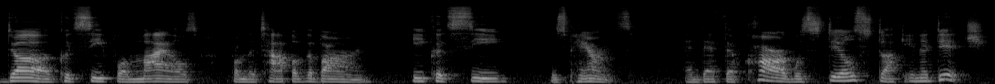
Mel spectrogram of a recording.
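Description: A woman reading a picture book aloud to young children, with dramatic emphasis and hushed asides to her listeners. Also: rumbling low, slow. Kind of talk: expressive read-aloud storytelling for young children.

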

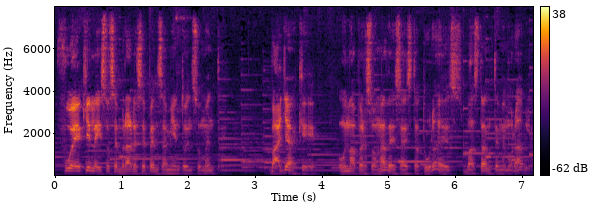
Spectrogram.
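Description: A man playing a calm, analytical young gentleman detective in a student radio drama, speaking in a measured way. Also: low voice, lo-fi sound, close to an everyday voice. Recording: music bed behind.

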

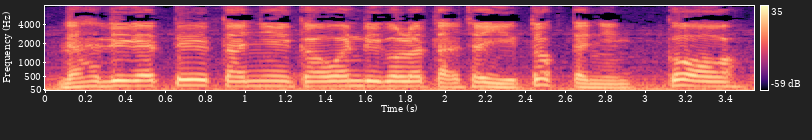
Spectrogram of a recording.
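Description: A man's voice: fairly high pitch, brisk, darkish tone, a little hiss or hum. A man in his twenties with a Malaysian accent, chatting casually and pressing with questions inside a car. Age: 20s. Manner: insistent, questioning. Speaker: prank caller. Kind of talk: casual phone chat.

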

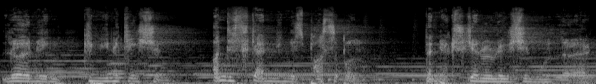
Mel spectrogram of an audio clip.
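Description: Man as a wise, mid-pitched alien counsellor in echo. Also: moderate pace, lightly acted. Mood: wise, calm. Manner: terse, philosophical. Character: wise, gentle alien counsellor with clipped syntax. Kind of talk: space adventure radio drama acting. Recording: echoing reverb with loud music.

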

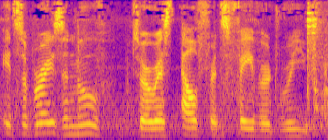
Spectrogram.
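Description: A woman acting as a battle-hardened Viking warrior woman from a video game. Her voice sits low and gruff, and she talks bluntly, with measured menace. Noticeable ambient noise runs behind her. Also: close to an everyday voice. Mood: steely.

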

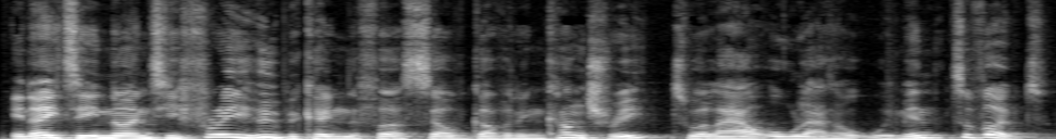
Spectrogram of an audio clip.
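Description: A man delivering scripted quiz narration in a measured, formal reading manner. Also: a little high, animated, mellow. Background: music.

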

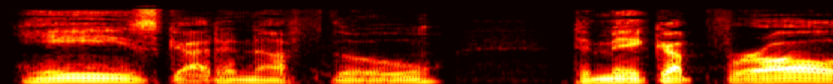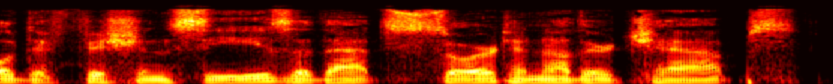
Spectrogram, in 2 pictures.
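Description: A man's voice: medium pitch, a little slow, no echo, lightly acted. A man voicing a shabby old sailor in an audiobook, an ominous, derisive stranger who talks insistently in archaic seafaring speech. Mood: cryptic, scornful. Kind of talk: audiobook character reading.

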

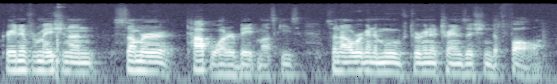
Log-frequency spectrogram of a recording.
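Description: A man's voice: fairly low pitch, steady tone, a little fast, sharp tone, a little hiss or hum. Casual man hosting a fishing interview. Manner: casual, listing lures, asking questions. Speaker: host of a fishing channel. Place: indoor studio in front of a banner.

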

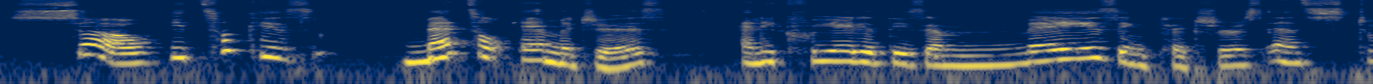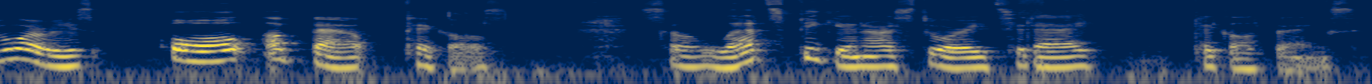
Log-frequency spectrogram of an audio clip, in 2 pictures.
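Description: A middle-aged woman reading a picture book aloud to young children like a teacher, with expressive, sing-song delivery and chatty asides. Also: mid-range voice, takes it slowly. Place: kitchen-like room at home, indoors.

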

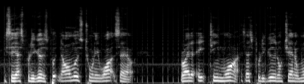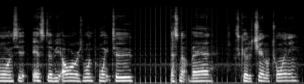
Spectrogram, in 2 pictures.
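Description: Guy doing a casual gear demo, voice a bit high, some noise behind him. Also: little pitch movement, normal speed, a little mellow, poor audio. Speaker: radio hobbyist reviewing gear. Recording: clear background noise.

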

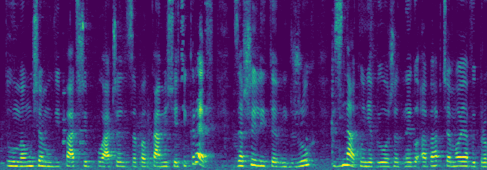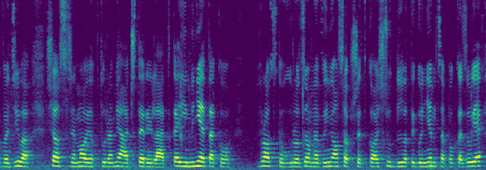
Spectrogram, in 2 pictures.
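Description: An elderly woman shares memories in colloquial, rambling speech. She tells it vividly, at a middling pitch, with faint noise around her. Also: level tone, normal speed. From Poland, Podlasie countryside. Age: late 70s. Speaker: senior sharing memories. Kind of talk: animated personal storytelling.

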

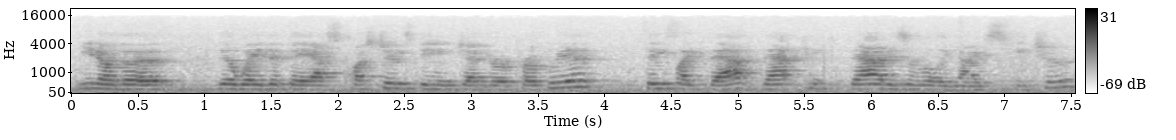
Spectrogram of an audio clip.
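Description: A woman in a workshop audience speaking up in a measured, explanatory way during the discussion. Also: mid-range voice. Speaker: workshop participant. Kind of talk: discussion comment. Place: seminar room. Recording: distant, echoey, noisy room mic.

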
